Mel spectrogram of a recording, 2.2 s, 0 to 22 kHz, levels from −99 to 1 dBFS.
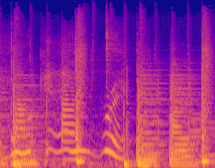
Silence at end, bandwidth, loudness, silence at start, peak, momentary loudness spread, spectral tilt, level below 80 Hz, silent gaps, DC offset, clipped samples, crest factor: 0 s; 18 kHz; -22 LUFS; 0 s; -4 dBFS; 5 LU; -7 dB/octave; -32 dBFS; none; under 0.1%; under 0.1%; 18 dB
